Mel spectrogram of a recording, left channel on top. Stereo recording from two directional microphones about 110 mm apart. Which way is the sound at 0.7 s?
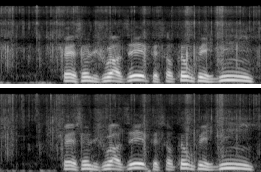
35° left (ahead or behind).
